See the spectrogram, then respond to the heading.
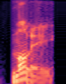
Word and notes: mali: British English

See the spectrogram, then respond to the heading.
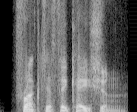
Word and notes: fructification: British English

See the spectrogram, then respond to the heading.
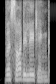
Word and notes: Vasodilating: Indian

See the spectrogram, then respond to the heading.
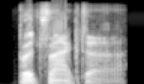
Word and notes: Protractor: British English

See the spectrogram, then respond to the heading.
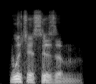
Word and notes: witticism: British English

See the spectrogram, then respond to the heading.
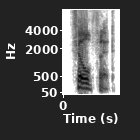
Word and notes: fylfot: American English

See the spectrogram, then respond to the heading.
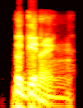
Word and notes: beginning: British English

